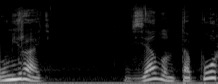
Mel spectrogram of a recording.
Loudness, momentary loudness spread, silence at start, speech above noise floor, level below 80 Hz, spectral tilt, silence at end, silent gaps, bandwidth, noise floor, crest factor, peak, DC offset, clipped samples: -26 LUFS; 24 LU; 0 s; 21 dB; -44 dBFS; -7 dB/octave; 0 s; none; 16.5 kHz; -44 dBFS; 14 dB; -10 dBFS; under 0.1%; under 0.1%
